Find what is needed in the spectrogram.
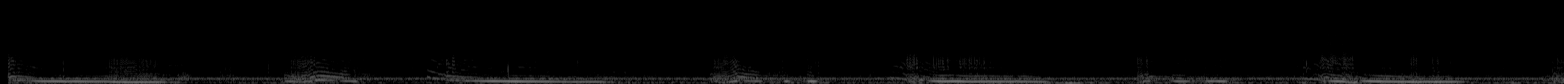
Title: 猫咪波妞真是呼噜大王Ponyo the cat is really the king of snoring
